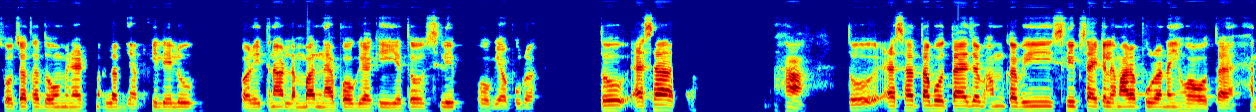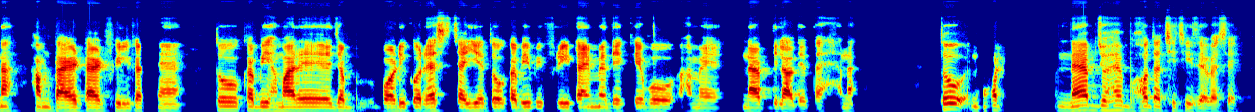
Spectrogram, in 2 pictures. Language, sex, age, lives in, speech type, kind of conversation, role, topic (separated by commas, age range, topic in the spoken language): Hindi, male, 25-29, India, conversation, podcast, guest, Neend sudharne ke liye tum kaun-kaun se simple tareeke apnaate ho?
